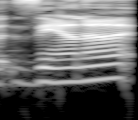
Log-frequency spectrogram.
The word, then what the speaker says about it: Zana: right everybody we have Zana and again silently in my head I said banana because she said my name rhymes with banana so now I have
